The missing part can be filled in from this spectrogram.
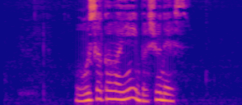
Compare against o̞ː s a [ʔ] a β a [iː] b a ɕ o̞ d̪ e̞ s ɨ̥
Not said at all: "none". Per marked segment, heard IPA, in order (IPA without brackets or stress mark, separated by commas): k, iː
